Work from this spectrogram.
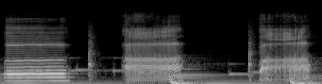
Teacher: At first, the pitch goes downward and then makes an upward turn just like its symbol. · You could compare the difference with the first tone and you'll see that the combination sound pitch is rising upward. The third tone is slightly more complicated since it has both upward and downward pitches in the same tone.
